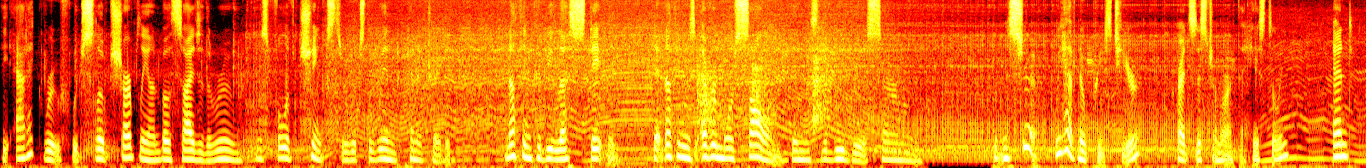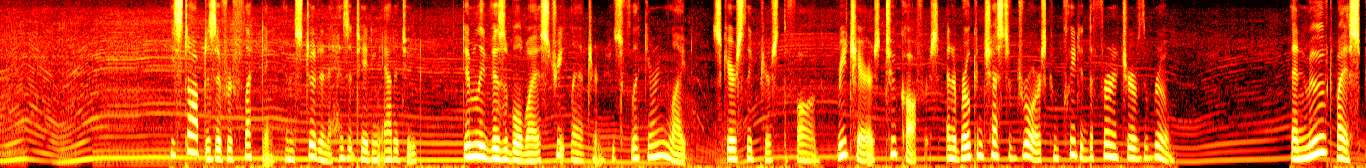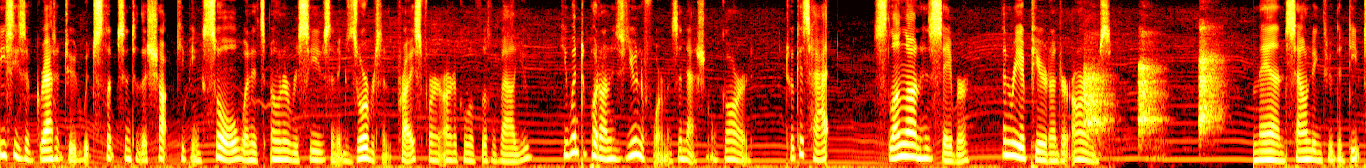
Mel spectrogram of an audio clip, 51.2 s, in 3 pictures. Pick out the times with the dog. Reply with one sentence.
The dog can be heard from 8.7 to 10.4 s and from 47.6 to 49.5 s.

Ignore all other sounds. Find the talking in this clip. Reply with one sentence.
The talking can be heard from 0.0 to 5.7 s, from 6.3 to 11.6 s, from 12.4 to 16.9 s, from 19.2 to 31.8 s, from 33.2 to 48.0 s and from 49.8 to 51.1 s.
